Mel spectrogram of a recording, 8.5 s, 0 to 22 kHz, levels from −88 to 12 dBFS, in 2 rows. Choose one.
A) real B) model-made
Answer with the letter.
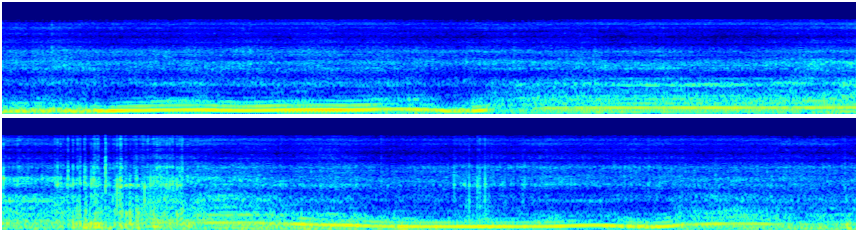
B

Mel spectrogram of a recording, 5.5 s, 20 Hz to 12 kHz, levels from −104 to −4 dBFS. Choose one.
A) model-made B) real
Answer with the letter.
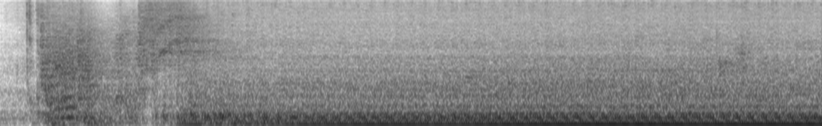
B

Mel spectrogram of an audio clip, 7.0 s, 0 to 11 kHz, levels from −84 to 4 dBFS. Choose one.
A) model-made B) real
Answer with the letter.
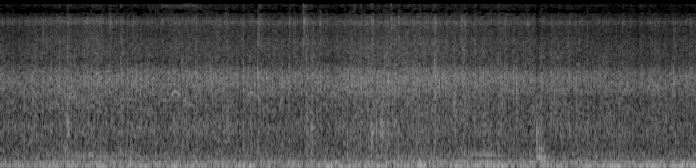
B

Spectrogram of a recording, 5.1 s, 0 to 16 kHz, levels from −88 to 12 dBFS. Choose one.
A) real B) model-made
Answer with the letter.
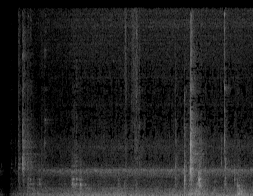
A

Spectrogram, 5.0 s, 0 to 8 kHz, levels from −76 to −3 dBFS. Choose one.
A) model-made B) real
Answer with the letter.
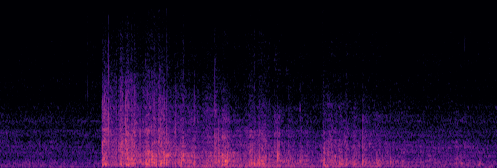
A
